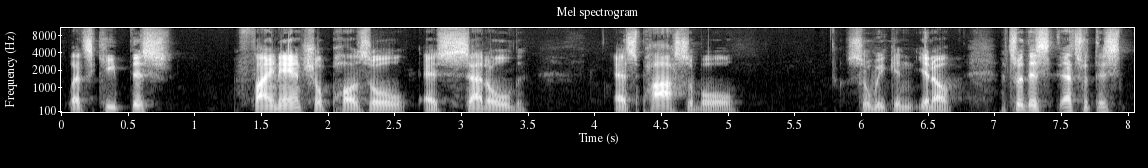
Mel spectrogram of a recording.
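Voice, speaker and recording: A man's voice: low voice, a bit bright, no room sound, clean studio sound. A man co-hosting a sports show, giving unscripted analysis and repeating phrases for emphasis. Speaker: sports show co-host and commentator.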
